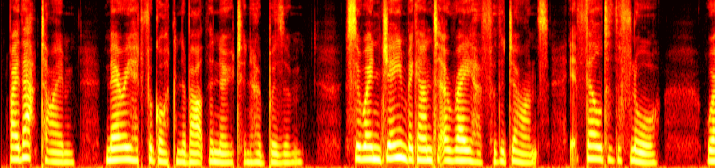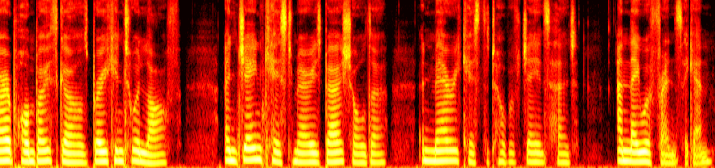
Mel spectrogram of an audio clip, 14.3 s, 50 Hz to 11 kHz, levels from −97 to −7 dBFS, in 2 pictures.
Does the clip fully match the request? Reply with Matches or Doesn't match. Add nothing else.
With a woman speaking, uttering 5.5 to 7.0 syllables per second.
Matches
